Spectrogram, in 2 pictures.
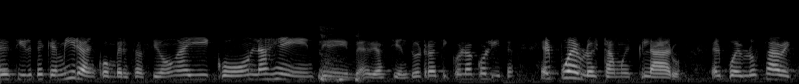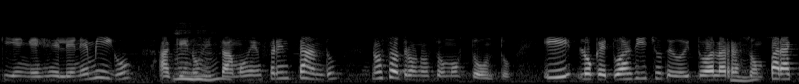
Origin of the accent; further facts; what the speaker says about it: Venezuela; como venezolana, que viva Venezuela, me siento orgullosísima de mi país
